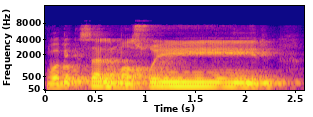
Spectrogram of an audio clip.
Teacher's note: وبئس المصیر صاد کو لمبا کریں گے، یا باریک پڑھیں گے، را بھی وقفاً باریک ہوگی کیونکہ را ساکن سے پہلے یا ساکن آ گئی ہے، جب بھی را ساکن سے پہلے یا ساکن ہو را باریک پڑھی جائے گی۔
